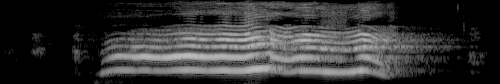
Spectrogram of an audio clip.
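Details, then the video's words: Siberian Husky 'saying sorry' after biting the couch, indoors: a single sustained, tonal whining howl of about one and a half seconds, gently wavering in pitch and dipping at the end; owner's voice follows. "Talking Husky"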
